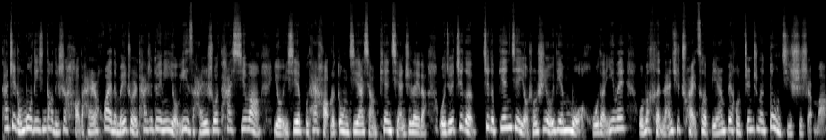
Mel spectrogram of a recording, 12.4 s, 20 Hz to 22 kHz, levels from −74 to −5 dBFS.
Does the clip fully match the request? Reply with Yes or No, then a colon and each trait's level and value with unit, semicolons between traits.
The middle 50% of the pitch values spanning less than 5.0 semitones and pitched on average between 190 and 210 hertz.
No: average, 3.7 semitones; high, 225 Hz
